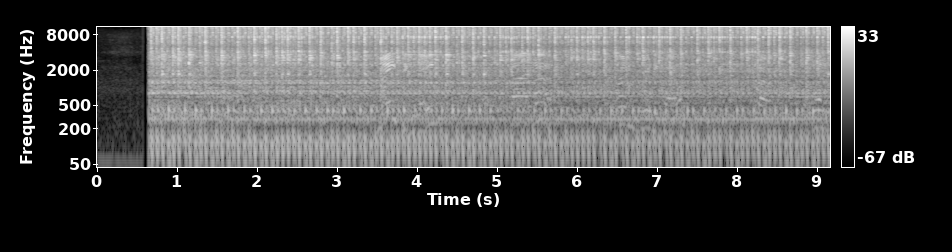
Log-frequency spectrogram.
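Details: Bedford(?) 500 mm(?) wacker plate compactor, small engine, after repair (new switch, oil topped up, spark restored) that previously wouldn't start or turn over; fires instantly and runs with a steady, even pulsing beat, no misses; running healthy.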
